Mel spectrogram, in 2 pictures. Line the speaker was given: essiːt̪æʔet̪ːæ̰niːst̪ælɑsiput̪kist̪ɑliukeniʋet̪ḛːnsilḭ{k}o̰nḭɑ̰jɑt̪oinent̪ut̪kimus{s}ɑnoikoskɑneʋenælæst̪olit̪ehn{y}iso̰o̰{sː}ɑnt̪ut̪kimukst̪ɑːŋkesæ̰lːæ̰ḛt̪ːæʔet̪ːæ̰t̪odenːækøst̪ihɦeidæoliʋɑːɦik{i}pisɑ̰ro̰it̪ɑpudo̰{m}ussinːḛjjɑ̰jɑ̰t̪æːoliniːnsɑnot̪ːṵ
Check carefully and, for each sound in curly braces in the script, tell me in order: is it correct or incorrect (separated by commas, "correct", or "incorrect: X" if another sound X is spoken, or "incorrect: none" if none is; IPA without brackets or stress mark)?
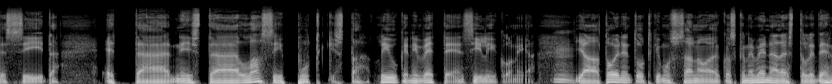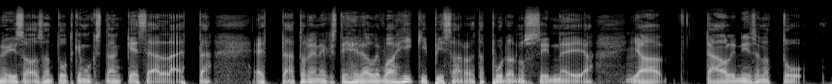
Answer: correct, correct, correct, incorrect: s, correct, incorrect: n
